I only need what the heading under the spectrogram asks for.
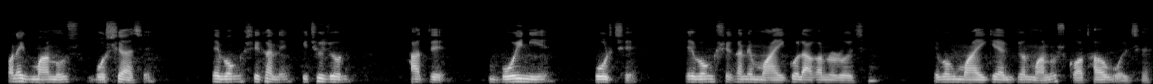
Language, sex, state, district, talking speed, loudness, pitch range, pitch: Bengali, male, West Bengal, Jhargram, 125 wpm, -18 LUFS, 110-125 Hz, 120 Hz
